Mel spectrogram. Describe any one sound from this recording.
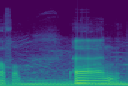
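A young man speaks briefly close by.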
